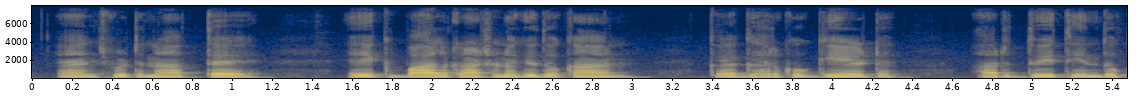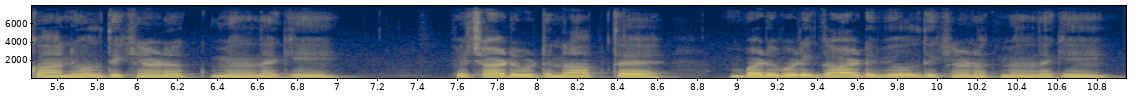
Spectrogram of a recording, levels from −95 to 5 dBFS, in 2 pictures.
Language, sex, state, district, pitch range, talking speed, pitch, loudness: Hindi, male, Uttarakhand, Uttarkashi, 125-130 Hz, 185 wpm, 125 Hz, -17 LUFS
